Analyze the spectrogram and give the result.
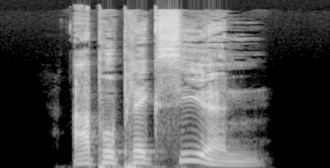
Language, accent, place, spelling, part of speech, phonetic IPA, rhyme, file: German, Germany, Berlin, Apoplexien, noun, [apoplɛˈksiːən], -iːən, De-Apoplexien.ogg
- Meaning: plural of Apoplexie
